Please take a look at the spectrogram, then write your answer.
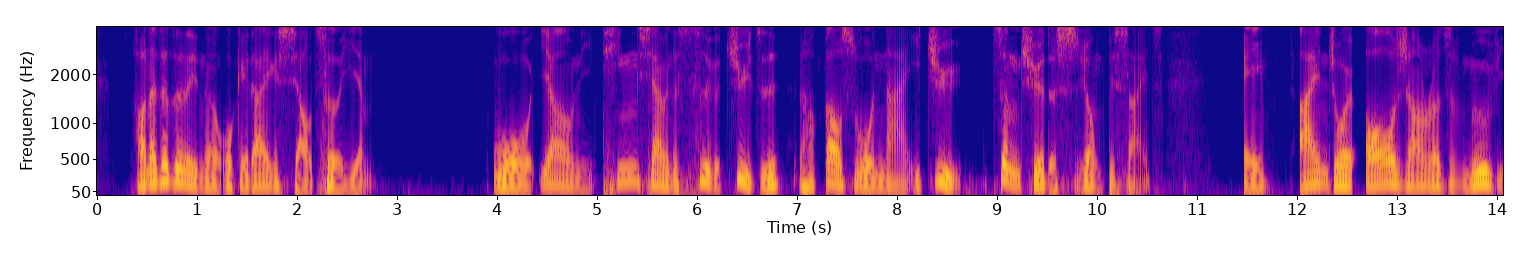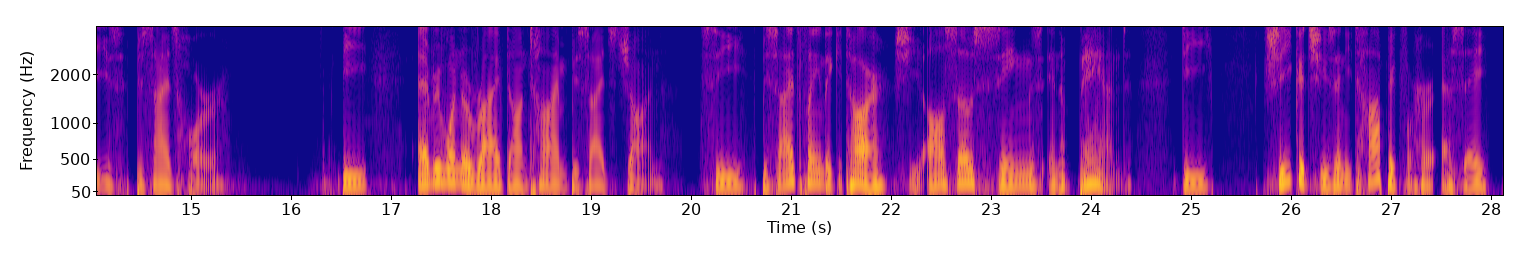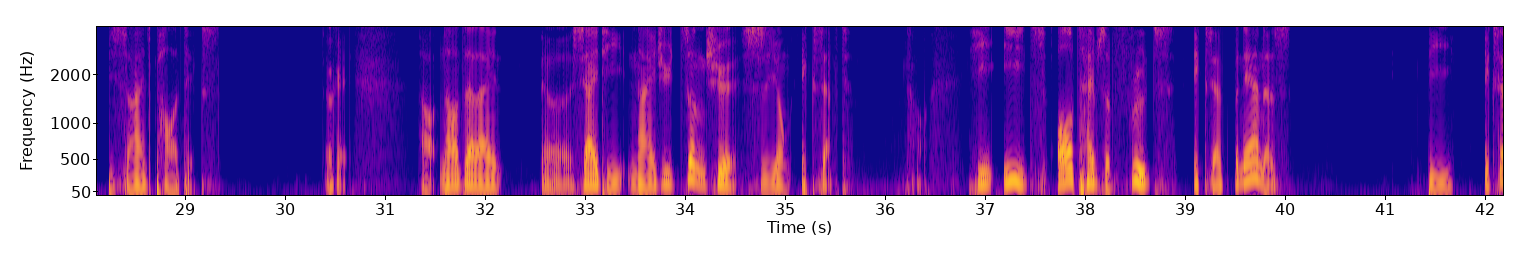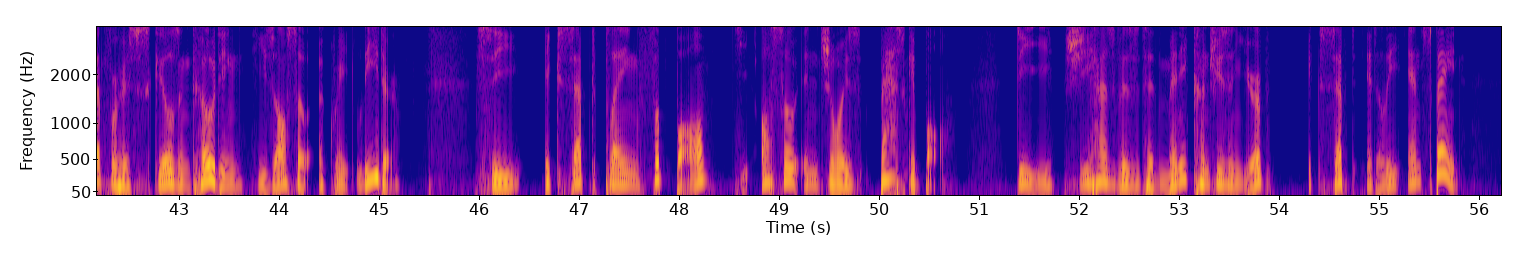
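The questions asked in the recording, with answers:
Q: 我要你听下面的四个句子,然后告诉我哪一句正确的使用 besides。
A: C: besides playing the guitar, she also sings in a band.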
